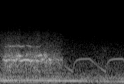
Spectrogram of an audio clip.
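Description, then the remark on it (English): A police car siren sweeps up and down in quick wails over a loud, roaring car engine and tire noise, intense, with no talking. “Who the hell follows a siren and games on the police?”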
